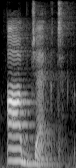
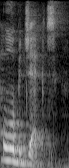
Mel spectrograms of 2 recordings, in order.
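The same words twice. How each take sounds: First: The first vowel is an open ah sound. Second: The first vowel is a rounded oh sound. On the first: The speaker calls it right. "O correto é a" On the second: The speaker calls it wrong. "não é o, o, o. Está incorreto o"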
